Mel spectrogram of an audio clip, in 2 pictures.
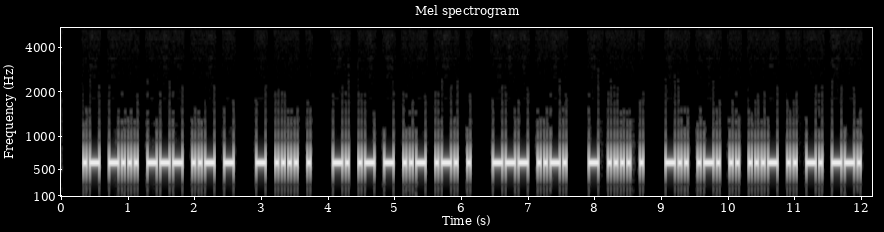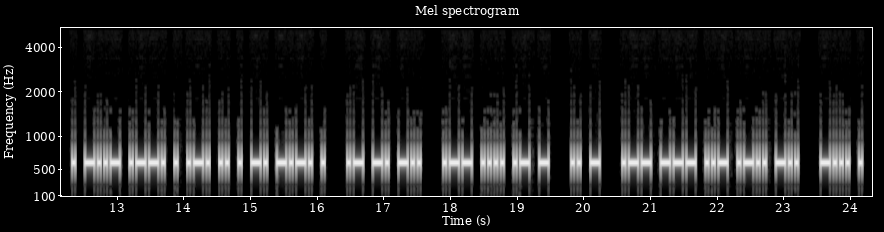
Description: Morse code, heard as a keyed tone, about 25 wpm, 600 Hz. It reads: ABOUT THE NATURE OF THE DRIVING EXPERIENCE AND WHAT IT WOULD BE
